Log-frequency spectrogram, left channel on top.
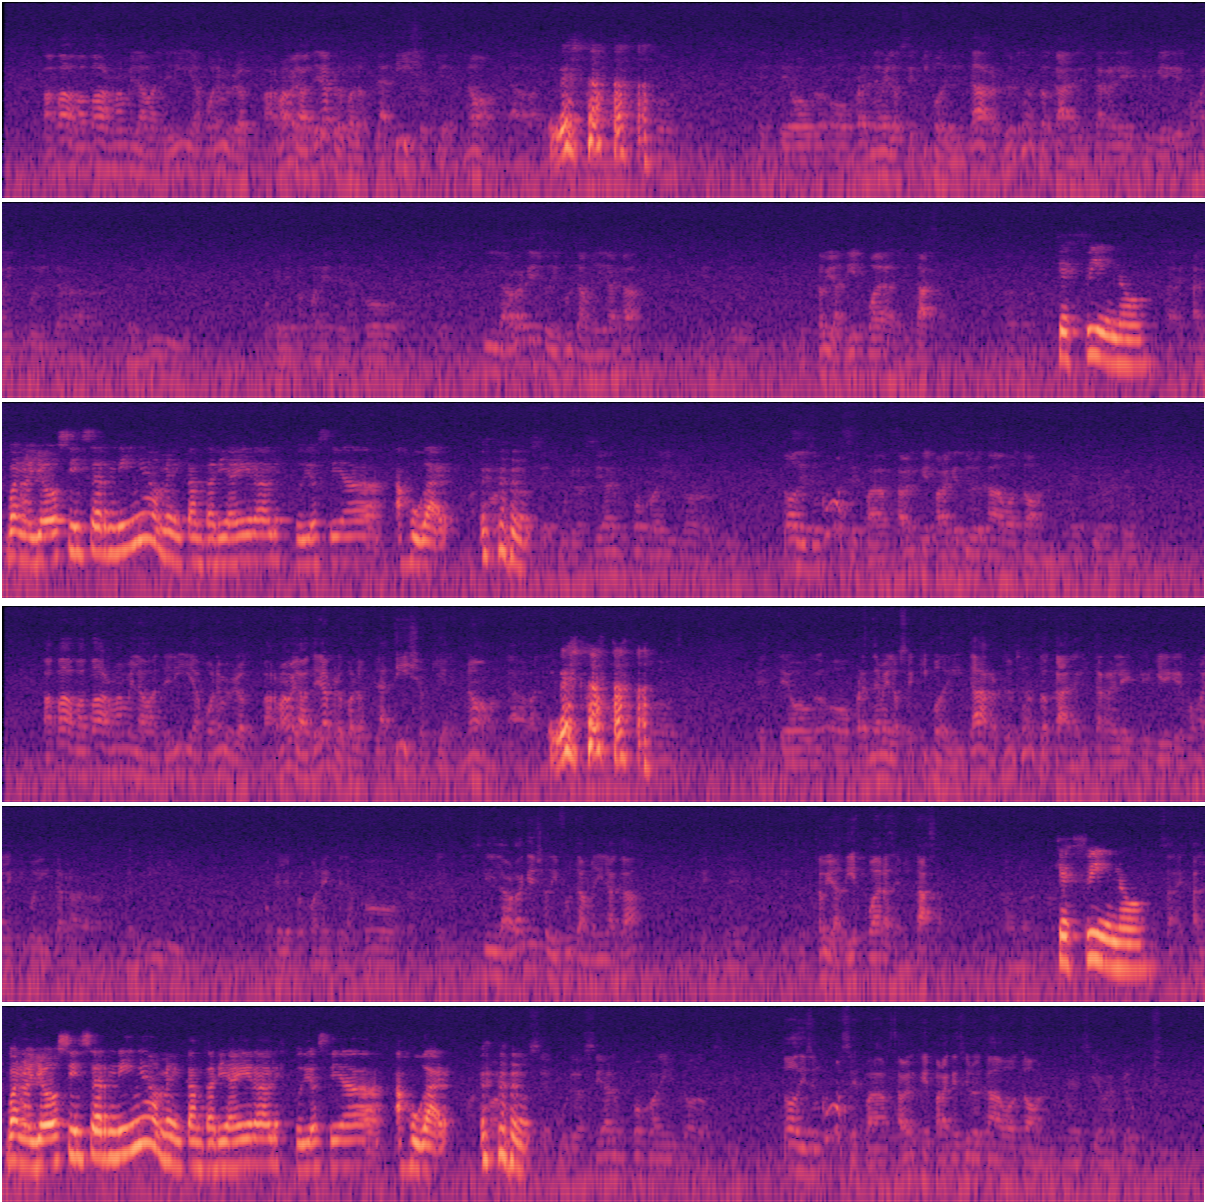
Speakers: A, on the right; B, on the right.
A: Papá, papá, armame la batería, poneme, pero armame la batería, pero con los platillos quieren, ¿no? La, te
B: <laughs>
A: lo ponen nada más las cosas. Este, o, o prendeme los equipos de guitarra. Pero si no toca la guitarra eléctrica, quiere que le ponga el equipo de guitarra prendido, o que le conecte las cosas. Este, sí, la verdad que ellos disfrutan venir acá. Este, este, estoy a 10 cuadras de mi casa. No, no, no.
B: Qué fino.
A: Es, es al
B: Bueno,
A: toque,
B: yo sin ser niña me encantaría ir al estudio así a, a jugar.
A: Más juega
B: <laughs>
A: a curiosear, curiosear un poco ahí todo, sí. Todos dicen, ¿cómo haces para saber qué, para qué sirve cada botón? Me decía, me pregunta. <laughs>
